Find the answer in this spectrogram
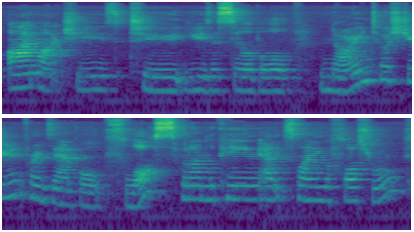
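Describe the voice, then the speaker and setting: A woman teacher explaining a spelling rule, sounding words out letter by letter in a slow, deliberate way. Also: lowish voice. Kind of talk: instructional explanation. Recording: echoey room.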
